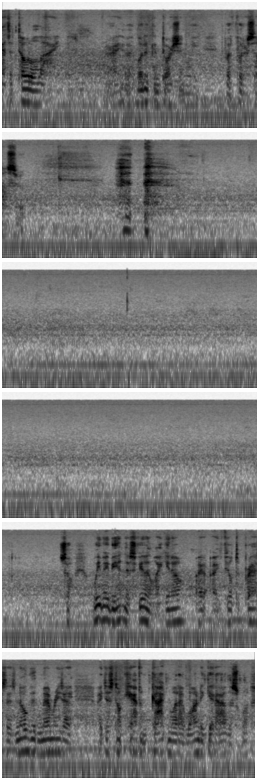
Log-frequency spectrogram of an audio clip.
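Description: A middle-aged man speaks calmly and close to the microphone, with a long pause.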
